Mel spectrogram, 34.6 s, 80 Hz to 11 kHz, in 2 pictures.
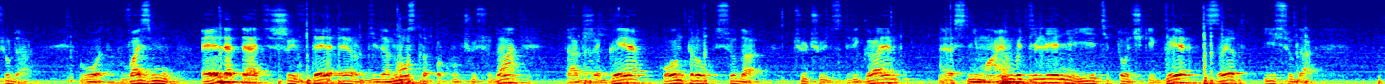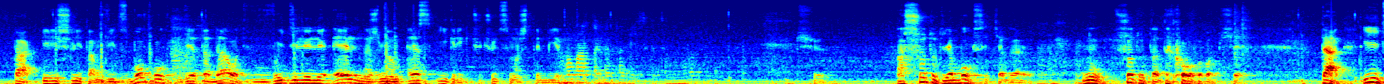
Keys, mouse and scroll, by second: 2.9 l, 3.9 shift+d, 6.2-8.2 middle drag, 7.4 g, 10.0-14.8 drag, 14.8 g, 18.2-20.8 middle drag, 21.2 l, 21.4 middle click, 22.4 s, 25.2 middle click.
